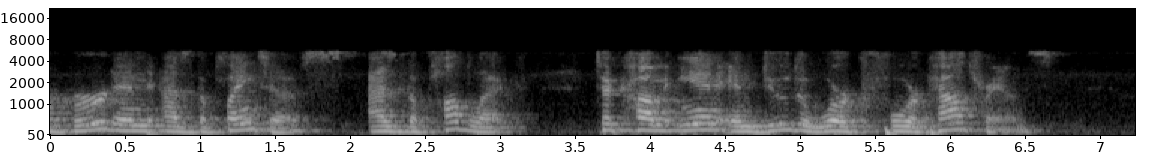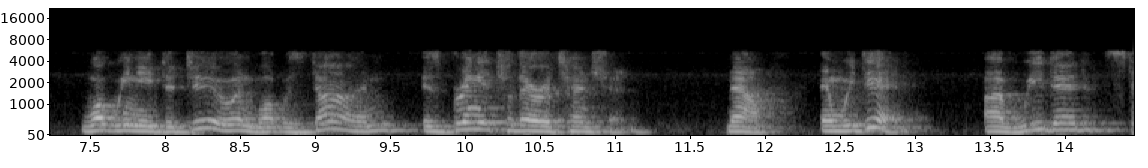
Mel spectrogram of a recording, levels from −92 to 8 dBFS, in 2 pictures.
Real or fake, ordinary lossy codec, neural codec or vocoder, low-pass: real; Opus, 16 kbps; none; 5.4 kHz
